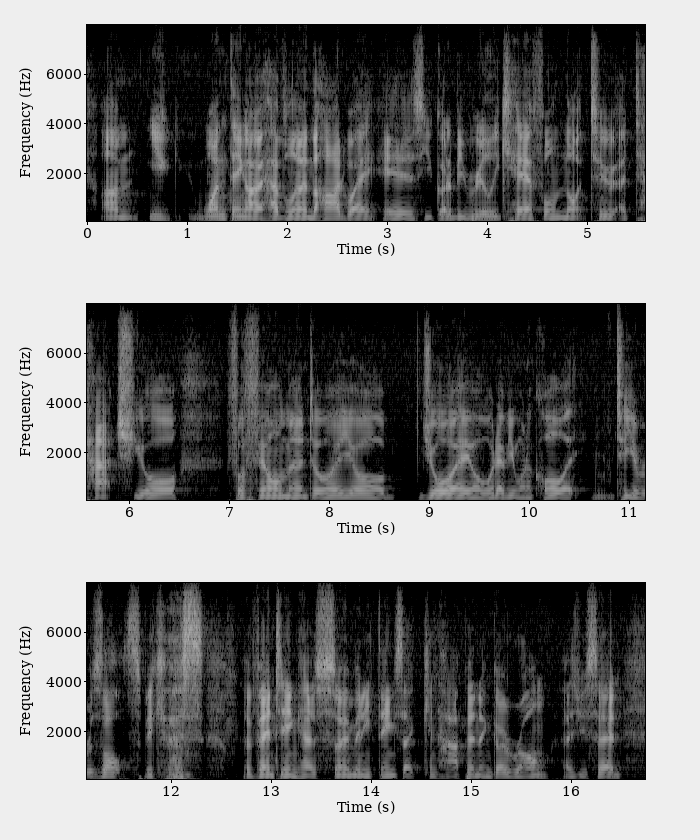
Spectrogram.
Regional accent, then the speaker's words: Charleville, Queensland, Australia; moved away; I grew up in Charleville in outback uh, Queensland, Australia

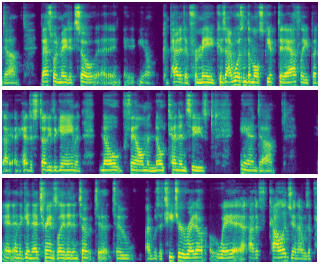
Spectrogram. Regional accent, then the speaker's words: Wheaton, Illinois, United States; I come from Wheaton, Illinois

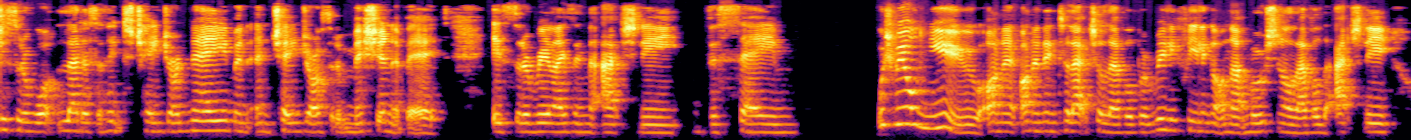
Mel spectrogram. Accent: England, United Kingdom; now in Scotland, United Kingdom; I grew up in England and then live in Scotland

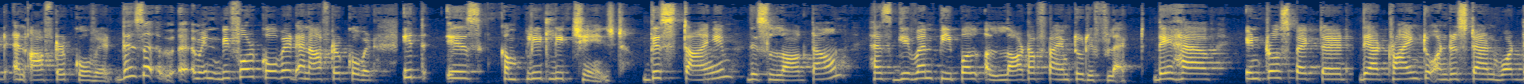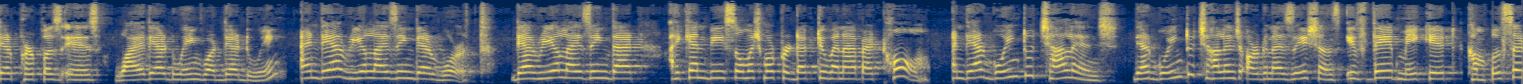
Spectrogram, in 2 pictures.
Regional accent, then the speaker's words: India; moved away; I come from India

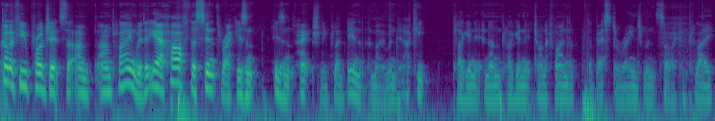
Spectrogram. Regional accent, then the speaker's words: Cambridgeshire, East of England, United Kingdom; now in Shrewsbury, United Kingdom; I was born, um, just sort of south of Ditton Fen in Cambridgeshire

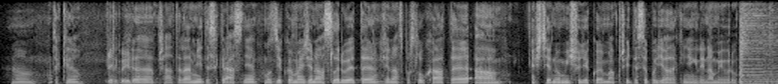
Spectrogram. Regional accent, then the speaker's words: Czechia; my vlastně Češi

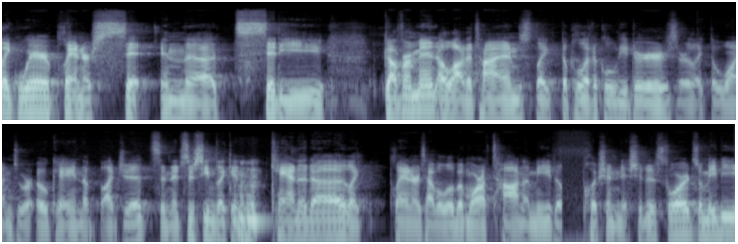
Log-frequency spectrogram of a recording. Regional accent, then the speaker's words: Austin, Texas, United States; I'm from Austin.

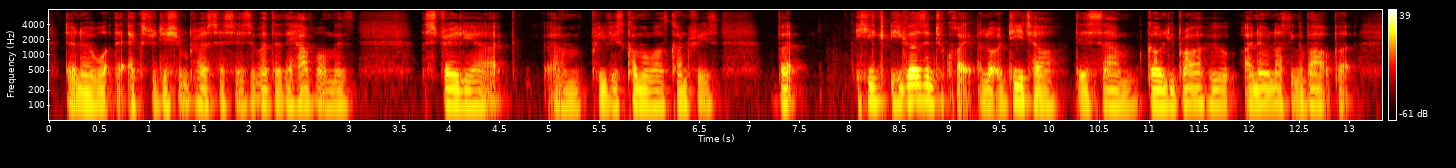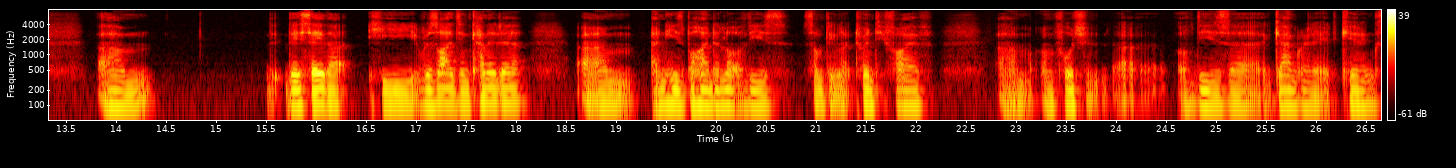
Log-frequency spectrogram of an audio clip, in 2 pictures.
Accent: Southall, London, United Kingdom; growing up in Southall

